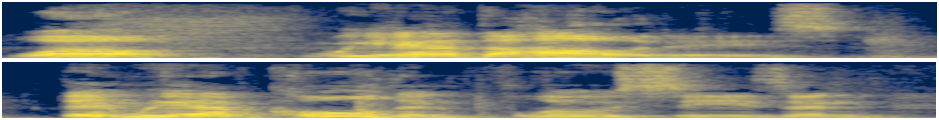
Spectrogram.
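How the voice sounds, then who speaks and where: A broad, jokey Canadian guy, as a man hams it up, leaning on "eh" and "like" at the end of every bit. The voice sits a little high for a man, and the talk is boastful, teasing its two co-hosts. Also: animated, unhurried, creaky. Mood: joking. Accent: mock Canadian, heavy "eh" and "like". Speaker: co-host. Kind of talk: comic put-on accent.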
